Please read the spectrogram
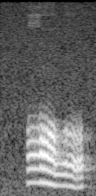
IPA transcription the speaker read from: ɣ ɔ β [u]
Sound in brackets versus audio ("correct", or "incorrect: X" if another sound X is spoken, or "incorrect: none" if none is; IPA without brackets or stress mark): incorrect: o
